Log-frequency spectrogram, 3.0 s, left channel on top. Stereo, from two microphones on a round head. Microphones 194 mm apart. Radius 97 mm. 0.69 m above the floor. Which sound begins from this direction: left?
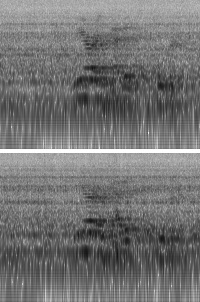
A man speaking, at 1.1 s.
